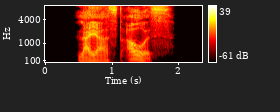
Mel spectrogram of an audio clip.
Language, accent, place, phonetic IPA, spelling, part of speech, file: German, Germany, Berlin, [ˌlaɪ̯ɐst ˈaʊ̯s], leierst aus, verb, De-leierst aus.ogg
- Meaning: second-person singular present of ausleiern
